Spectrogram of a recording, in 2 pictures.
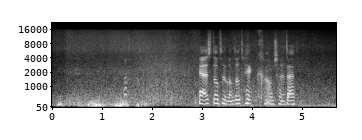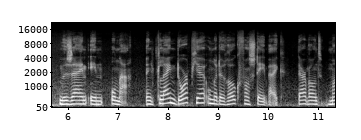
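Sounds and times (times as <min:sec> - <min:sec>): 
strong wind roaring outdoors in a small village: 0:00.0 - 0:08.6
gusty low rumbles of wind buffeting the microphone: 0:00.0 - 0:11.3
speech: 0:02.9 - 0:05.0, 0:05.8 - 0:11.3.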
